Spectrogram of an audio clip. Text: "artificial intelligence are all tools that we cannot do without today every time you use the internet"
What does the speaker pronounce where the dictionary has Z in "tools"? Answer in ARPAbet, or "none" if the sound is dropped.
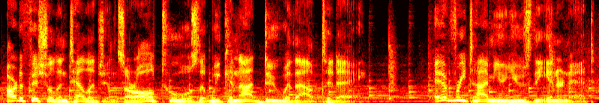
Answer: Z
